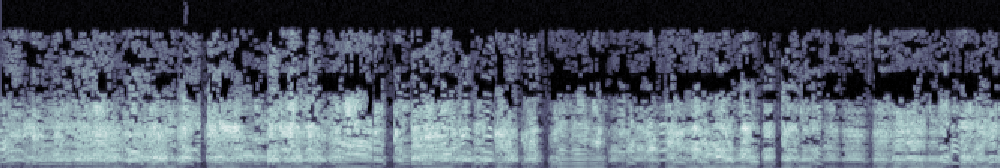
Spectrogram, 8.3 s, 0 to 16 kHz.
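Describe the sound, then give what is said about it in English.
Loud, dense honking from a flock of fifty geese running up together at a park, overlapping nasal calls continuing without a break from start to finish. “What you heard there was the aforementioned 50 geese running up towards me to say hello when I arrived at the park.”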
